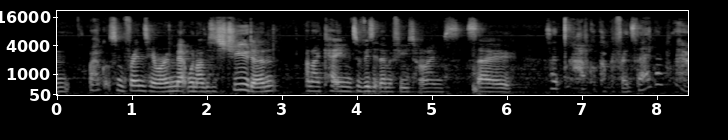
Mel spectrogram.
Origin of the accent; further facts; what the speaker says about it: London, United Kingdom; I'm from South London, Crystal Palace.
